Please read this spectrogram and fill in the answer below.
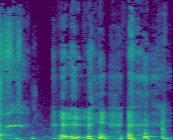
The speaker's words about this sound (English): … just slightly chokes on the smoke in her mouth and just like starts coughing really hard.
